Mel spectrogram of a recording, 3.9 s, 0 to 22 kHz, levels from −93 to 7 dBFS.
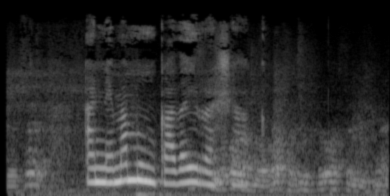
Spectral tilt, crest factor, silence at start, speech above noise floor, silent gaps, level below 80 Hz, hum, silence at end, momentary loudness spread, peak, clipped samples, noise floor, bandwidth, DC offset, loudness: -5 dB/octave; 14 dB; 0.05 s; 21 dB; none; -54 dBFS; none; 0 s; 22 LU; -14 dBFS; under 0.1%; -47 dBFS; 15 kHz; under 0.1%; -26 LUFS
